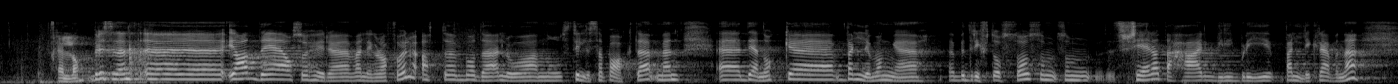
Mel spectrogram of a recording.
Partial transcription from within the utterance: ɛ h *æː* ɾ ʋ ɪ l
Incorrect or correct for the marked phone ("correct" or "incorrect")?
correct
